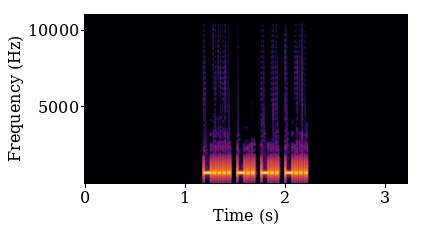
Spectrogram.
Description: Morse code, heard as a keyed tone, about 48 wpm, 700 Hz. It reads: 6DDB
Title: All Cut Numbers - 4-Digit 50wpm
